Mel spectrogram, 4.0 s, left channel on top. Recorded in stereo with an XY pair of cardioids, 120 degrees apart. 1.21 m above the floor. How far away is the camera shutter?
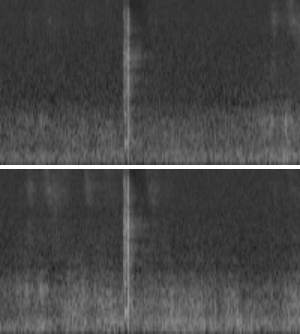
About 1.0 m.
